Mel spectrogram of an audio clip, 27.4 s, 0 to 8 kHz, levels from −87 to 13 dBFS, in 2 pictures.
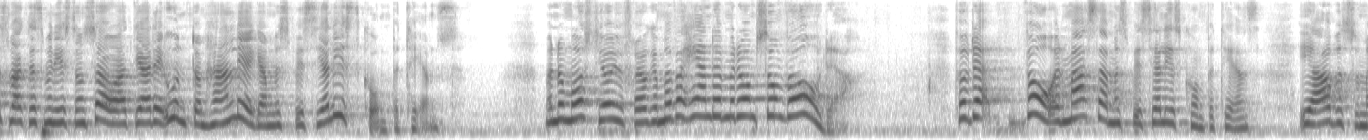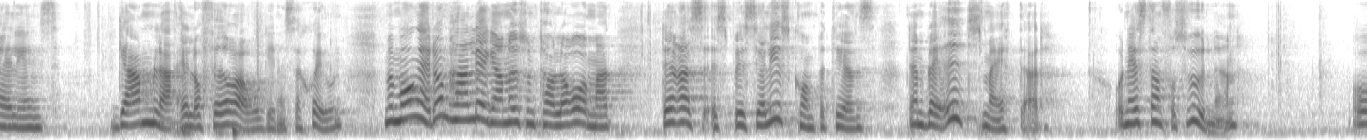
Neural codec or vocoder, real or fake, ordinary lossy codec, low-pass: none; real; none; none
